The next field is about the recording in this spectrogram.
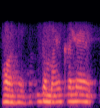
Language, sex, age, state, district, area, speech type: Manipuri, female, 60+, Manipur, Kangpokpi, urban, conversation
